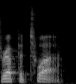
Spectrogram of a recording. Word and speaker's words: repertoire: I mean, it's spelled repetit, but I knew it's repertoire.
